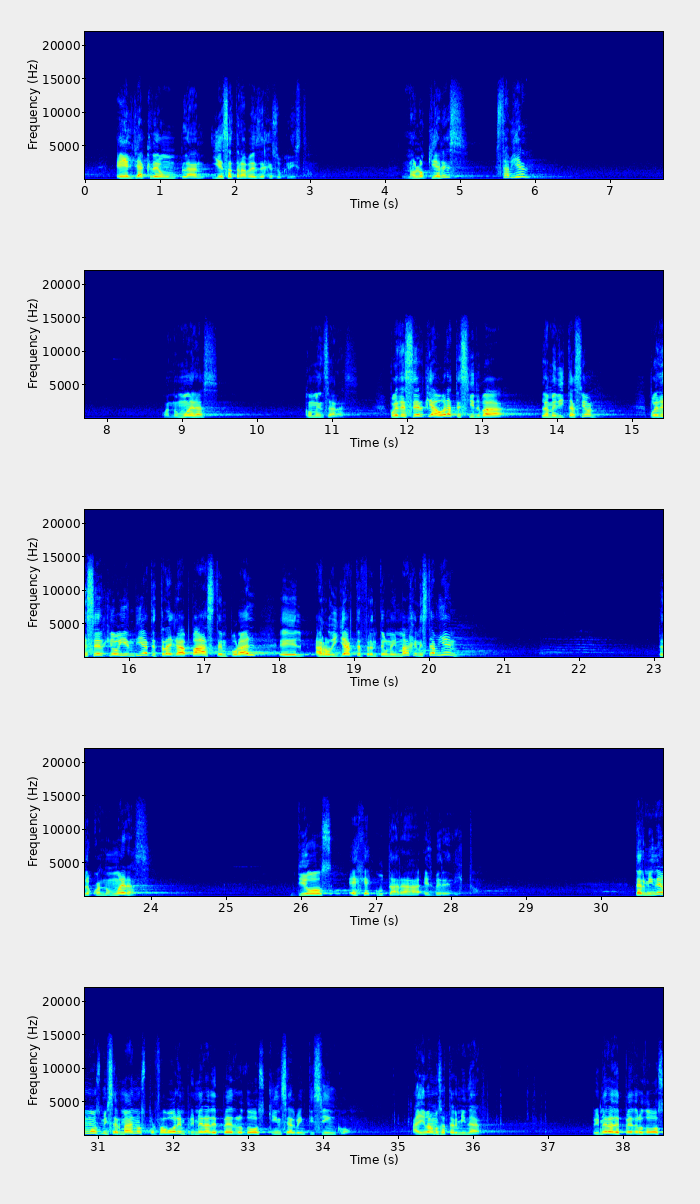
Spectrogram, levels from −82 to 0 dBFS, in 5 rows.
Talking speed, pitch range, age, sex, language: 115 wpm, 190-260 Hz, 40-59, male, Spanish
